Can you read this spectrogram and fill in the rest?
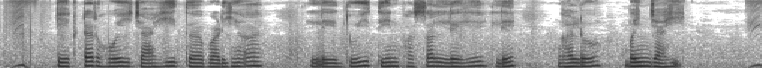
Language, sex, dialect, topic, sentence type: Chhattisgarhi, male, Northern/Bhandar, banking, statement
